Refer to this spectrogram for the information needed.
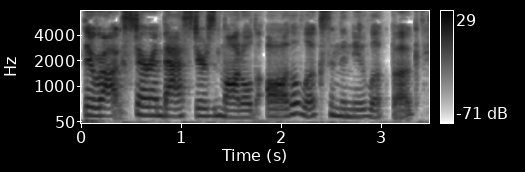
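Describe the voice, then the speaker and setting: A woman's voice: mid-range voice, fairly even intonation, brisk, vocal fry, pushed and bright. A woman hosting and narrating a scripted recap in an upbeat, enthusiastic way, recorded as a studio voice-over. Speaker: host.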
